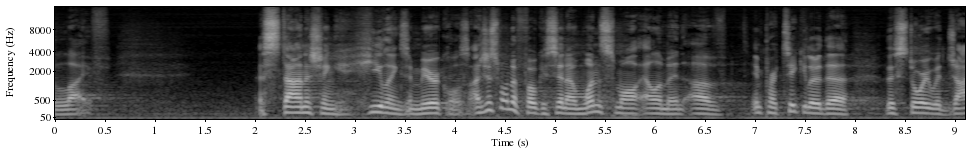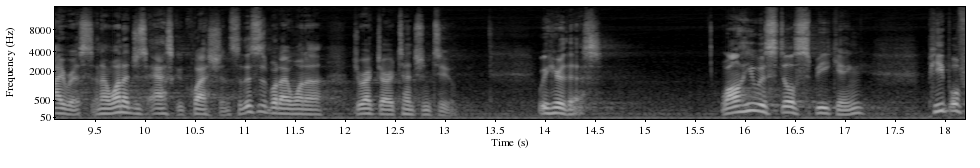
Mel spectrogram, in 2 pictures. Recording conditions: large echoing room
